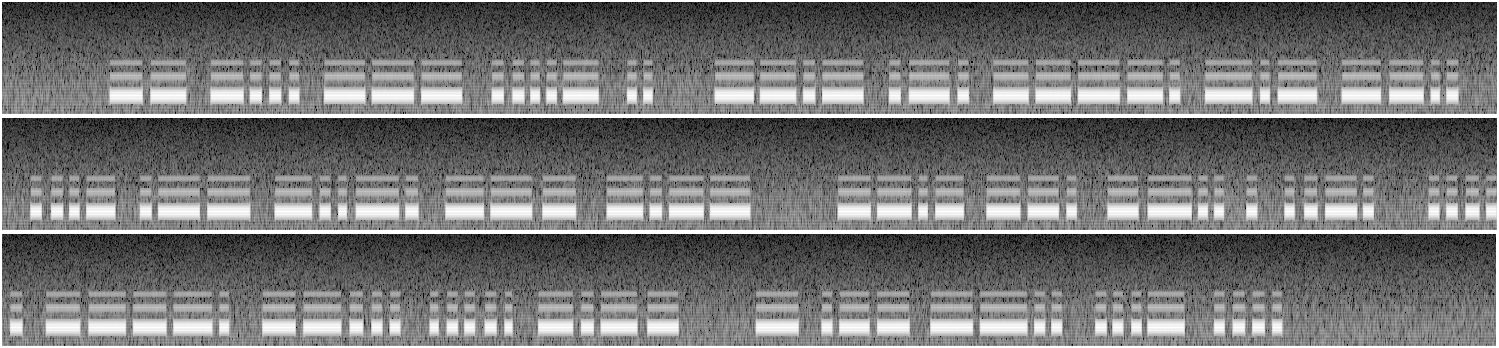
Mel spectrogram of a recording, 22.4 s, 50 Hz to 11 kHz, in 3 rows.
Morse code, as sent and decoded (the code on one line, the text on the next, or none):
-- -... --- ....- .. / --.- .-. ----. -.- --.. / ...- .-- -..-. --- -.-- / --.- --. --.. . ..-. / ..... ----. --... ..... -.-- / - .-- --.. ...- ....
MBO4I QR9KZ VW/OY QGZEF 5975Y TWZVH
